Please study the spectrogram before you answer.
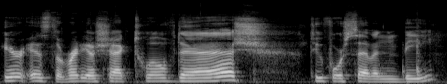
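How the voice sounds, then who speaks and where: A man presenting his hobby collection in a casual, unscripted way, halting and often correcting himself as he goes. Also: a little high, fairly bright tone. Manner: halting, offhand, self-correcting. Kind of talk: casual unscripted show-and-tell.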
